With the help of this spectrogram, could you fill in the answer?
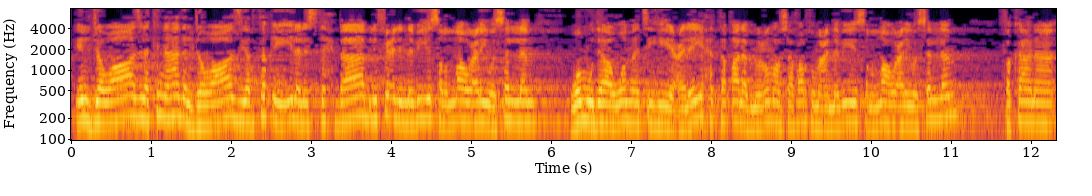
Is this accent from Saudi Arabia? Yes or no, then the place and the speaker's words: yes; Riyadh, Riyadh Province, Saudi Arabia; من ذهب إلى المطار عندنا في الرياض، المطار في الرياض خارج عامر البلد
